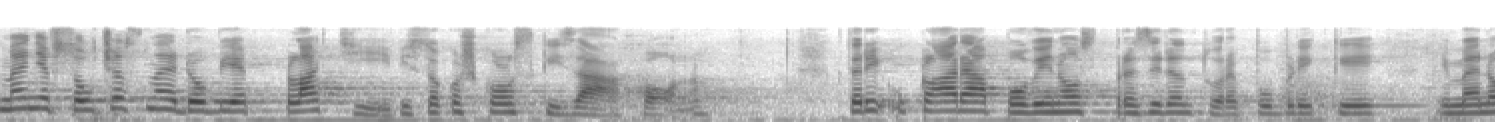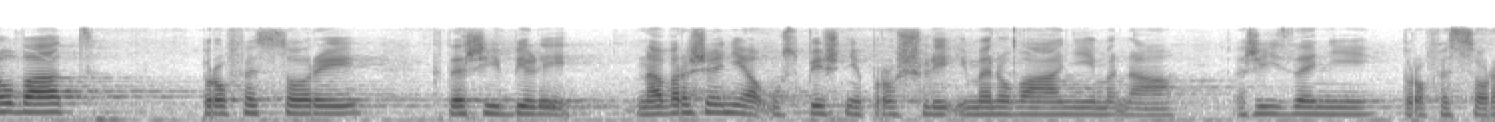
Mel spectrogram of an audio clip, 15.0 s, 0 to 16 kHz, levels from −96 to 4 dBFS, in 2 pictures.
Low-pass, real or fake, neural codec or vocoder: 7.2 kHz; real; none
